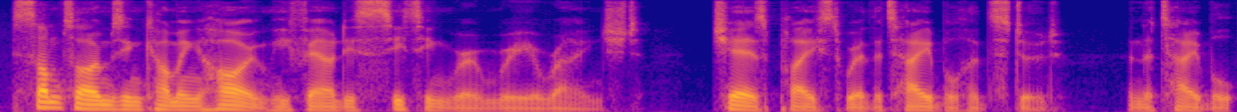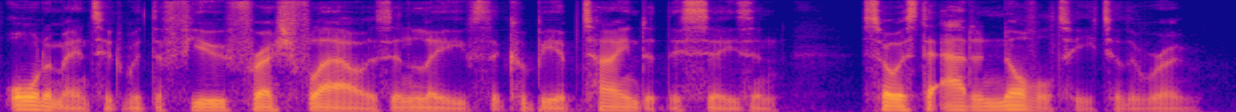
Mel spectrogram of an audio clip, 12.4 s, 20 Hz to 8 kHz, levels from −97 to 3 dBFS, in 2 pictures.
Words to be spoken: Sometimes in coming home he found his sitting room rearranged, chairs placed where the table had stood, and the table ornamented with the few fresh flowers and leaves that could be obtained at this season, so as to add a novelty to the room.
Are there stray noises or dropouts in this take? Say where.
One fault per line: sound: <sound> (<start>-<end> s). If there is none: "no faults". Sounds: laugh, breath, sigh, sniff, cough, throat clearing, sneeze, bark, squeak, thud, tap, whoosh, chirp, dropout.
no faults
